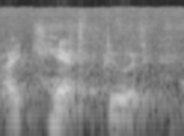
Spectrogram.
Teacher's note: that can't does not reduce so it's always an ah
